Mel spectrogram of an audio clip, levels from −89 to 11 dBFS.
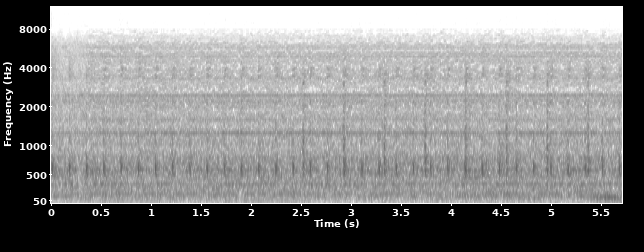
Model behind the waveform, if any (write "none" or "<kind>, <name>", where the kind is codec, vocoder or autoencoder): none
